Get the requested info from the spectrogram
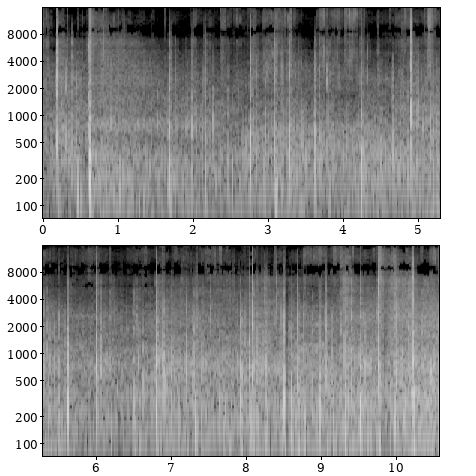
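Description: Firecrackers going off in many scattered, irregular bangs and pops over a steady background hiss. One sharp bang comes about half a second in and another near the end.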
